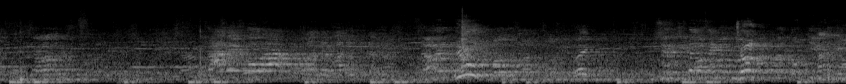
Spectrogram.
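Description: Shouting voices in a fight arena, with a single yell about halfway through, over a run of low, dull thuds.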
